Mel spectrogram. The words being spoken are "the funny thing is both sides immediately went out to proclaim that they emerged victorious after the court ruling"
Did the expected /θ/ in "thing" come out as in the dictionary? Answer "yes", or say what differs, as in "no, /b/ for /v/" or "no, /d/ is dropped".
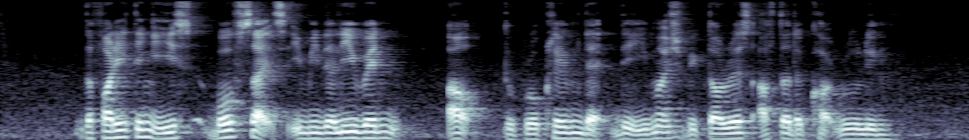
no, /t/ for /θ/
